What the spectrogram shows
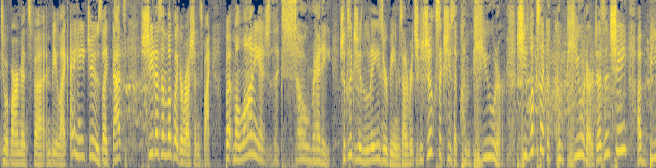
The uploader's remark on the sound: This is an accidental live episode. On stage at the Hollywood Improv Lab. Talks to the crowd.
